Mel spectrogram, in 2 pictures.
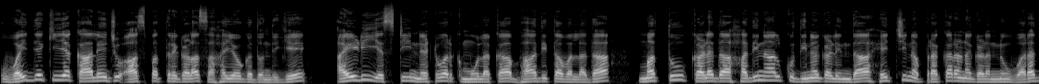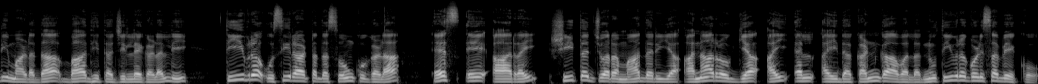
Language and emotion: Kannada, neutral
